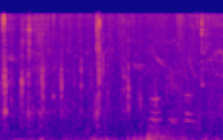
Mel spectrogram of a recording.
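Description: Footsteps of a small group walking on a dry dirt path, heard as irregular sharp scuffs and clicks, with indistinct voices and a low rumble on the microphone.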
